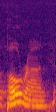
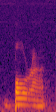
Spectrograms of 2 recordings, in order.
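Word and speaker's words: bodhrán: It's called a Boron. It's spelled B-O-D-H-R-A-N, but it's pronounced Boron.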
